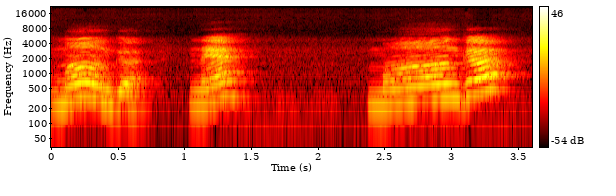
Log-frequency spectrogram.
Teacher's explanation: Manga, a penúltima sílaba, no caso, né, é que é a mais forte. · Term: paroxítonas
